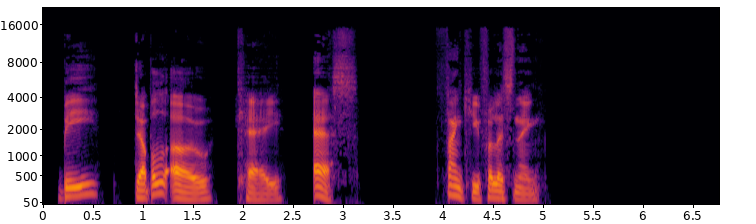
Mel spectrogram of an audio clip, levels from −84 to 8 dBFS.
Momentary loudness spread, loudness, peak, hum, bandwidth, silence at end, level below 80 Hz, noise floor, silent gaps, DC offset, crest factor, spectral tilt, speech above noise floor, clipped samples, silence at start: 14 LU; -22 LUFS; -4 dBFS; none; 15.5 kHz; 1.8 s; -56 dBFS; under -90 dBFS; 0.63-0.70 s, 0.81-0.88 s, 1.75-1.90 s, 2.46-2.69 s, 3.23-3.90 s; under 0.1%; 20 dB; -5.5 dB/octave; over 69 dB; under 0.1%; 0.15 s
